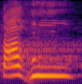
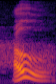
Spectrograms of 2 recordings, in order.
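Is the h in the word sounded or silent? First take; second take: sounded; silent. First: The h is sounded between the two vowels. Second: The h is silent and the vowels run together. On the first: The speaker calls it wrong. "apakah saudara ngomong, saya sudah tahu? Enggak kan?" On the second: The speaker calls it right.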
